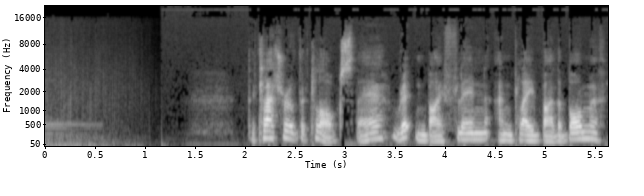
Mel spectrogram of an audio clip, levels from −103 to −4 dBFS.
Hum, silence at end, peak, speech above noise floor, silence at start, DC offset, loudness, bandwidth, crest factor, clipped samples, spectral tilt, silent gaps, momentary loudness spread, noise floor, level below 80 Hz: none; 0 s; -2 dBFS; 36 dB; 0 s; under 0.1%; -25 LUFS; over 20 kHz; 24 dB; under 0.1%; -5 dB/octave; none; 6 LU; -61 dBFS; -58 dBFS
